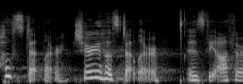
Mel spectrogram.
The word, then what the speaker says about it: Hostetler: how do you say your last name H Hostetler Sherry Hostetler is the author of this book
